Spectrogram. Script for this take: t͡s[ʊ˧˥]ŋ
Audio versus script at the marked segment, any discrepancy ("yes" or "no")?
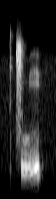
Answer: no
